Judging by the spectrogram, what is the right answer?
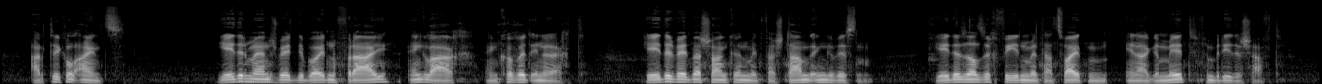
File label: Yiddish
